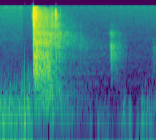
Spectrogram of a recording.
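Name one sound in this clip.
A revolver fires a single loud shot outdoors.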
